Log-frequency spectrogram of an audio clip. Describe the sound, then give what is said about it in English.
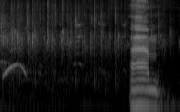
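An audience claps steadily for the Lord Jesus in a dense wash of applause, with a voice whooping early on, before a loud, brief sustained tone or shout cuts in near the end. “Clap for the Lord Jesus.”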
